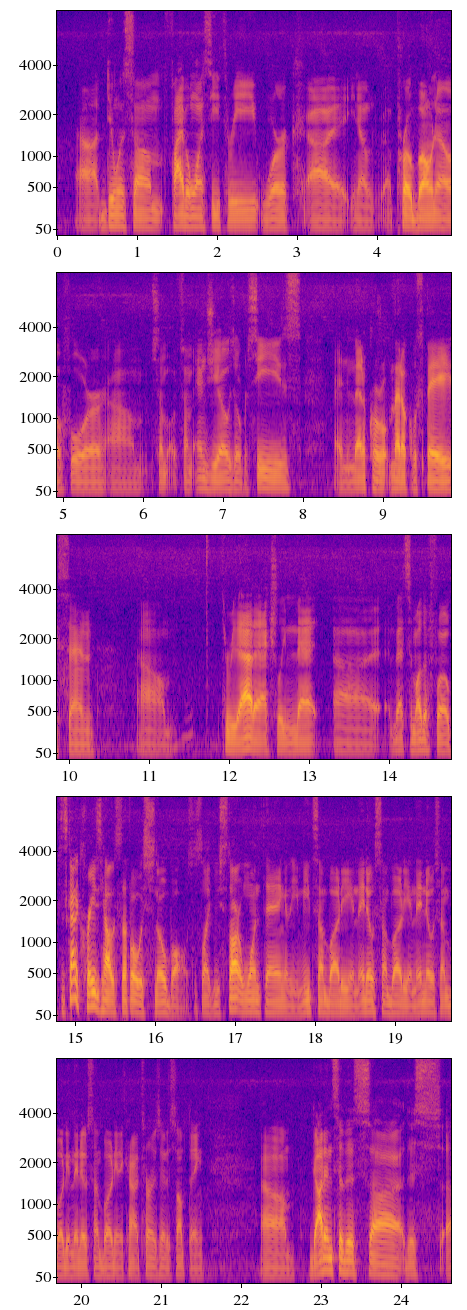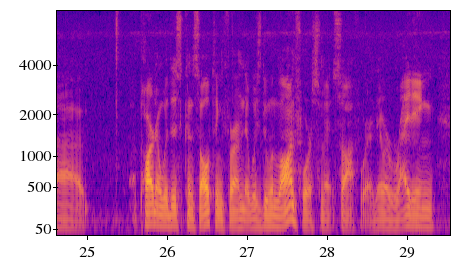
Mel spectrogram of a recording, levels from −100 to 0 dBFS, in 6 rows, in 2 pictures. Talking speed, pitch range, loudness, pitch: 185 wpm, 75-85 Hz, -28 LUFS, 75 Hz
